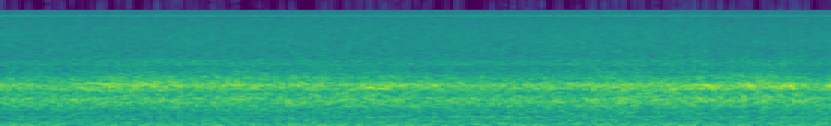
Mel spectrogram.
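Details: Loud, constant low roaring of wind buffeting a microphone on a February morning, with no animal call.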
